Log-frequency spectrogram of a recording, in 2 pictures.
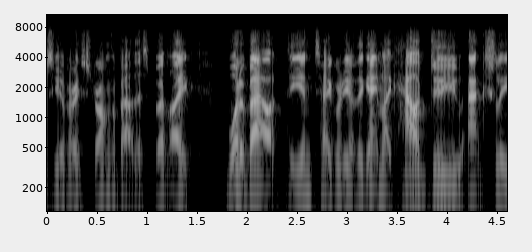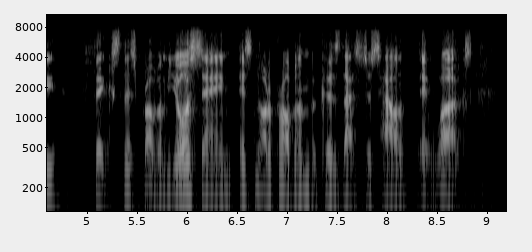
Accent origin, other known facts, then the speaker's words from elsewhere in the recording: Cambridge, East of England, United Kingdom; accent: Cambridge English; also born or lived in Singapore / Greece / London; now in New York, United States; years in Singapore, 6 years in Greece, and then back to Cambridge in England, which is probably what my accent mostly is, and then London, and then obviously I've been in New York for about 12 years now.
